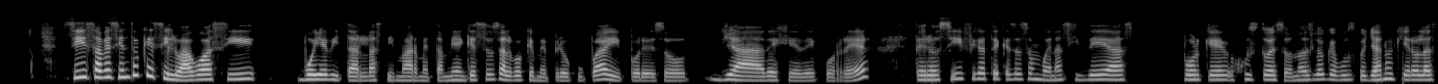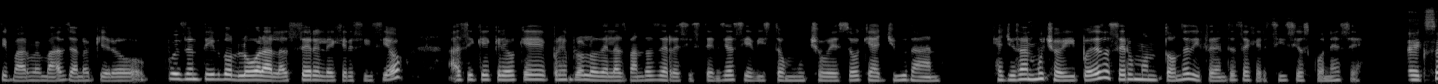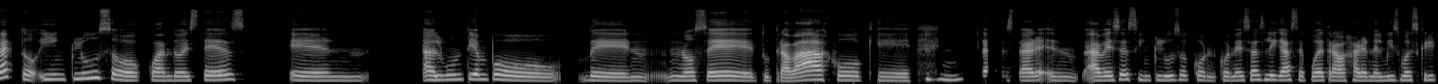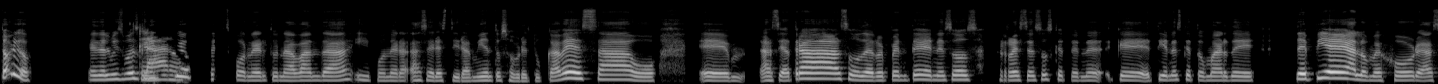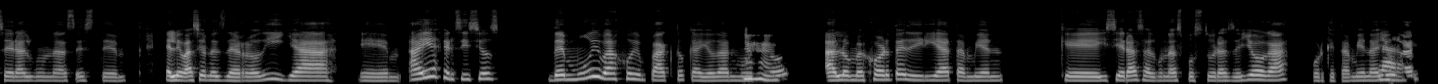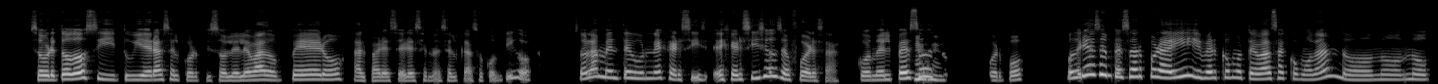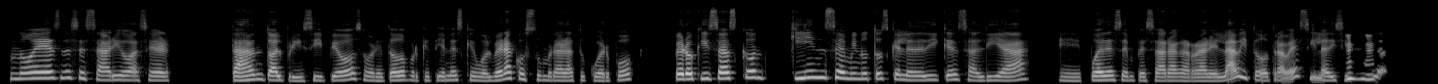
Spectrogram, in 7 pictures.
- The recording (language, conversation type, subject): Spanish, advice, ¿Qué cambio importante en tu salud personal está limitando tus actividades?
- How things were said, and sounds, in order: other noise; other background noise; laughing while speaking: "ya no quiero lastimarme más, ya no quiero"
